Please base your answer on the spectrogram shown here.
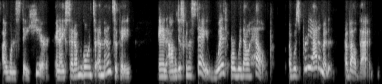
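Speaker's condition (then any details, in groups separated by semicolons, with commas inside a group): No condition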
